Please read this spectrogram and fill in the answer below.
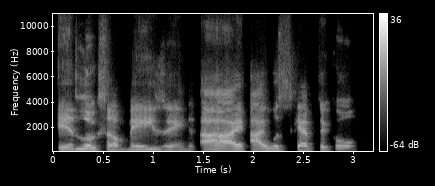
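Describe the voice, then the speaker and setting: Bright-voiced man, emphatic podcast talker. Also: medium pitch, measured pace. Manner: emphatic, repeats words and phrases. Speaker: podcast co-host. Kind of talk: casual pop culture discussion.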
